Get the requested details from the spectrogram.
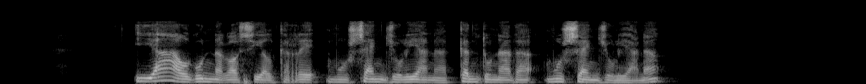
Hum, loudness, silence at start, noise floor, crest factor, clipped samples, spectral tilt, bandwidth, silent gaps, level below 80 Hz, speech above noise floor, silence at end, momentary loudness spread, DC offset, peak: none; -25 LUFS; 1.35 s; under -90 dBFS; 26 dB; under 0.1%; -3.5 dB/octave; 8.2 kHz; none; -54 dBFS; over 65 dB; 2.05 s; 12 LU; under 0.1%; -2 dBFS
